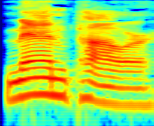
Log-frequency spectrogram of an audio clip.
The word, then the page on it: manpower: American English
